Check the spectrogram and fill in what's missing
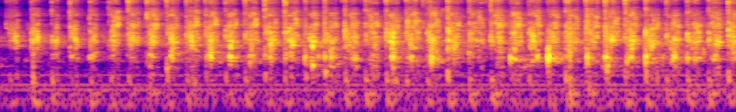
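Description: Beaten eggs with salt for an omelette are stirred briskly in a bowl, a fast, even run of light tapping strokes that continues steadily at close range, with no talking.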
